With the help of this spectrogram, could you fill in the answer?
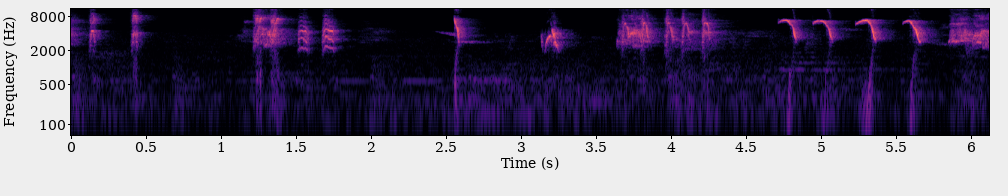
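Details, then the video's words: Konin, or Sunda minivet, in energetic 'full isian' song: scattered sharp high chirps and clicks, then four quick hooked whistles in a row, ending in a dense warble. "Konin Gacor Full Isian"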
